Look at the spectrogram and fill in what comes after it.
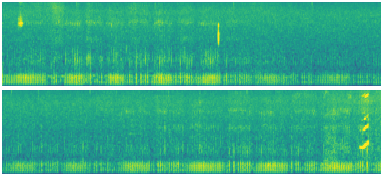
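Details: Chloe the cat purrs steadily while pressed close to her owner, licking and pawing after sleeping on them overnight; deep rhythmic rumble in long breath cycles, with a brief faint squeak near the end.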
